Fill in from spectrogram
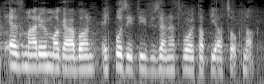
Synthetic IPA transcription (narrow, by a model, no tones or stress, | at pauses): t̪ɛzmaːɾø̞mːɒɡaːbɒnɛcpo̞zit̪iːvyzɛnɛt̪ʋo̞lt̪ɒpijɒt̪so̞̰knɒ̰k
